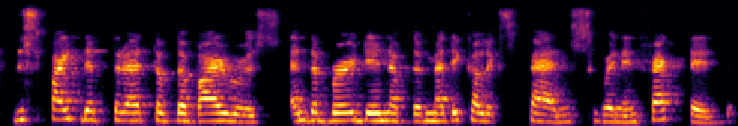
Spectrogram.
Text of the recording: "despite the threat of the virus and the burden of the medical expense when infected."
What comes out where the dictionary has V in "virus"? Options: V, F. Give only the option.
V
